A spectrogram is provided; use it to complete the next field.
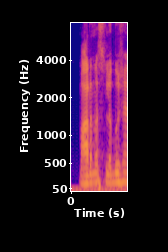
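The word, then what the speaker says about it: Marnus Labuschagne: मार्नस लबुशन है उसका नाम, मुझे बोलना आता है।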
